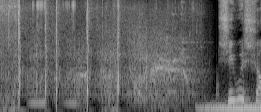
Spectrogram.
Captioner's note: gun shots echoing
